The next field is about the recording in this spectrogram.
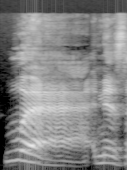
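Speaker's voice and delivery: loud mock "wah"; imitated wail. Describing feelings leaking out under spores, mock wail. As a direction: blurt a loud cartoonish wail. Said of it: "the inherent sort of just, like".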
